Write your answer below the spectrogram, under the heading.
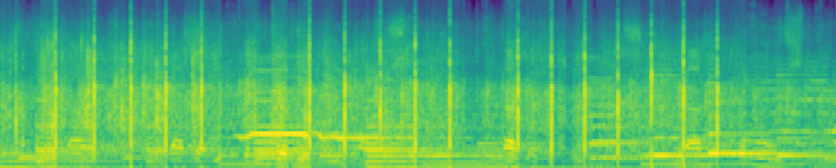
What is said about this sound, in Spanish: Vamos a darle un fuerte aplauso a nuestro Cristo. Gracias, Dios.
